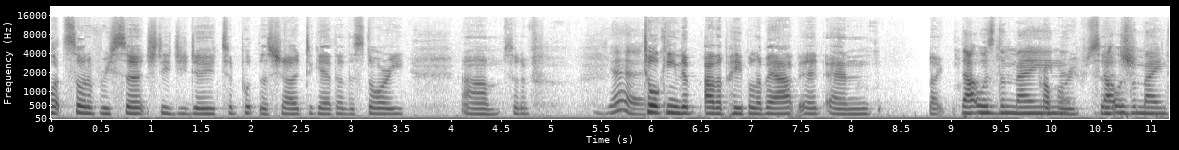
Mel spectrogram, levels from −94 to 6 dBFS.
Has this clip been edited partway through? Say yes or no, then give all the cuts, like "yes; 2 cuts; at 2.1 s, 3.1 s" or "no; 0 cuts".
no; 0 cuts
